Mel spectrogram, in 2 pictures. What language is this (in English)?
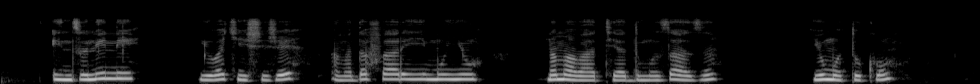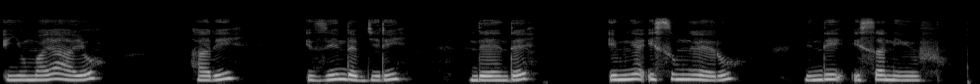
Kinyarwanda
